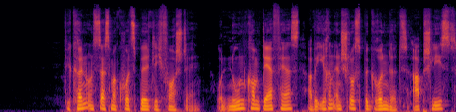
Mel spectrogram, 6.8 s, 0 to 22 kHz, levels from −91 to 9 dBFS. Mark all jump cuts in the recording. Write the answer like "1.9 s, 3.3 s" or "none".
3.2 s, 4.5 s

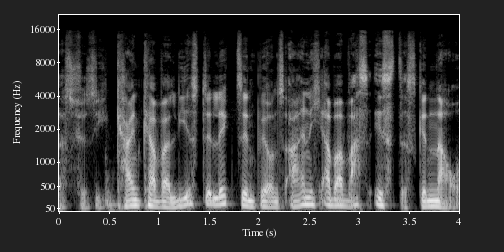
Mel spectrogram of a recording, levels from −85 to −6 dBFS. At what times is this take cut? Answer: none

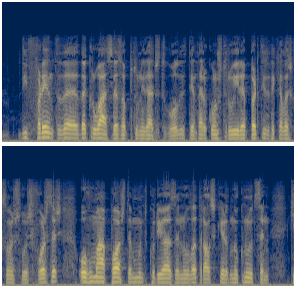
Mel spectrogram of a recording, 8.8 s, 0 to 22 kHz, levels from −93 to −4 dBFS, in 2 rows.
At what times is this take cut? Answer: 1.6 s

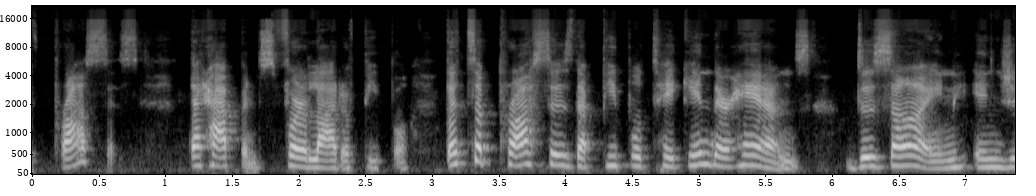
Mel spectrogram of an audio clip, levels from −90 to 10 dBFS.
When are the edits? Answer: none

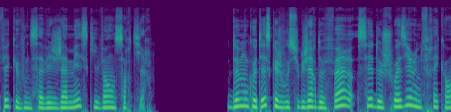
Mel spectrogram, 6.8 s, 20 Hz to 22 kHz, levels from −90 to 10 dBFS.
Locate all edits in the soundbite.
none

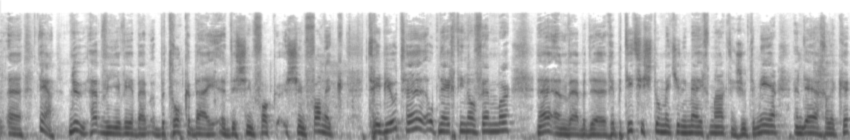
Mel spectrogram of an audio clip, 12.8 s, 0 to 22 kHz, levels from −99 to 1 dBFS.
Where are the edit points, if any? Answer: 8.0 s

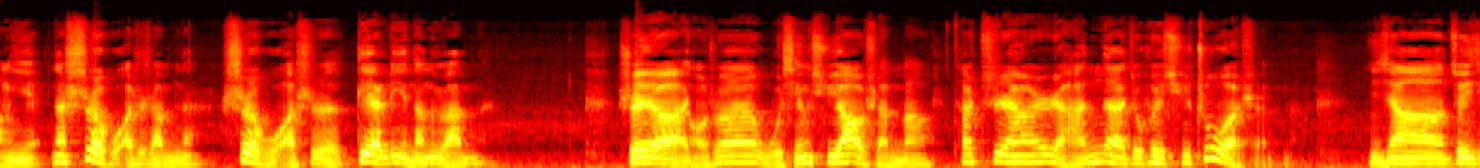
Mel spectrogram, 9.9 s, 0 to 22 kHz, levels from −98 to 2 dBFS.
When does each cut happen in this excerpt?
4.6 s, 6.2 s

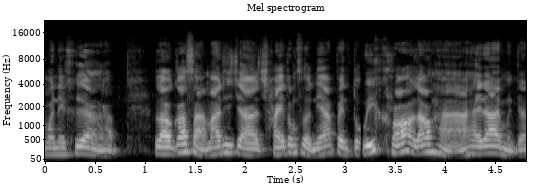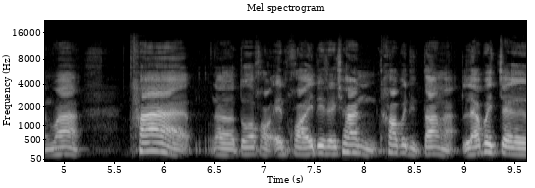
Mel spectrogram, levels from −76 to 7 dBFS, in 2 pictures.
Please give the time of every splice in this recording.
3.1 s

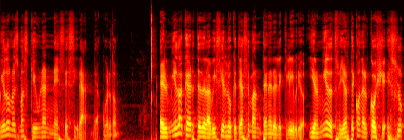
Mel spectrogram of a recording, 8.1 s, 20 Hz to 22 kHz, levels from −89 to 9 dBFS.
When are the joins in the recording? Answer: 3.1 s

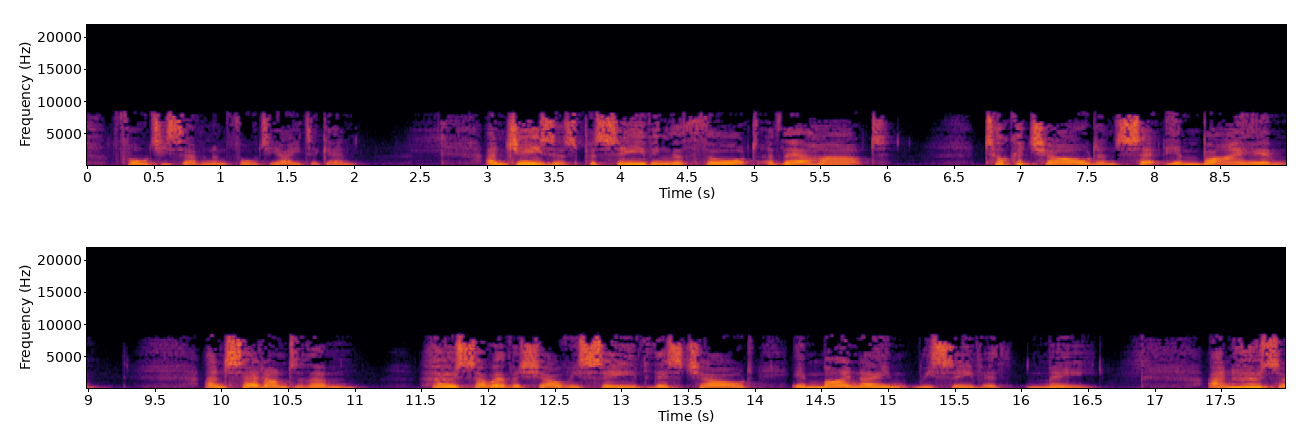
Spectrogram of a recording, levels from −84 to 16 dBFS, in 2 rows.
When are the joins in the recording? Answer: none

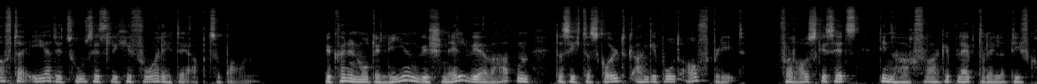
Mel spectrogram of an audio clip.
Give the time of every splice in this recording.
none

